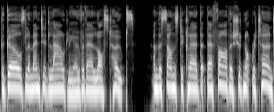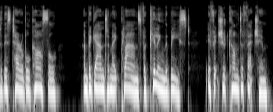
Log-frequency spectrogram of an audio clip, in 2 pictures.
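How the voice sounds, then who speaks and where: A woman's voice: deep voice, normal speed, darkish tone, no echo, studio quality. A woman narrating a fairy tale audiobook from a script.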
